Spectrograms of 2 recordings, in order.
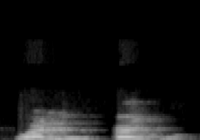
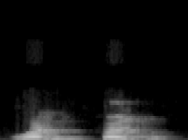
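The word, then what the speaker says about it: وَالْفَجْرِ: Ya, contohnya misalnya surat di ayat pertama saja Al-Fajr ya, wal fajr. Sekarang kita bacanya wal fajr, wal layalin ashr, wal syaf'i wal wat, wal laili idza yas. Padahal di situ ada ro. Ya, di situ di akhir 4 ayat itu ada ro.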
